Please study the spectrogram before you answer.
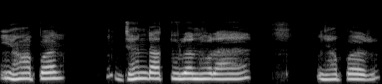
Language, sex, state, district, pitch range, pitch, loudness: Hindi, female, Bihar, Samastipur, 245-275 Hz, 260 Hz, -17 LUFS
